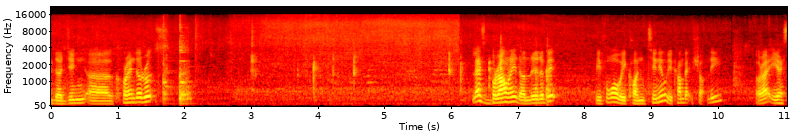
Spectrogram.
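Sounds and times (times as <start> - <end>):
food sizzling in oil: 0.0 - 11.0.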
